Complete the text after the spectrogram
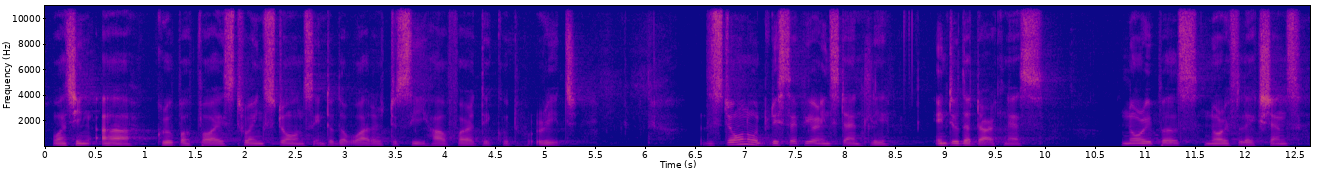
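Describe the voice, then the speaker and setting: A man's voice: fairly low pitch, dark tone. Earnest young man speaking in a hall. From Bangladesh. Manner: measured, earnest delivery with occasional restarts. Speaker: conference speaker. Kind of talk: prepared personal testimony speech. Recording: echoey hall reverb.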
